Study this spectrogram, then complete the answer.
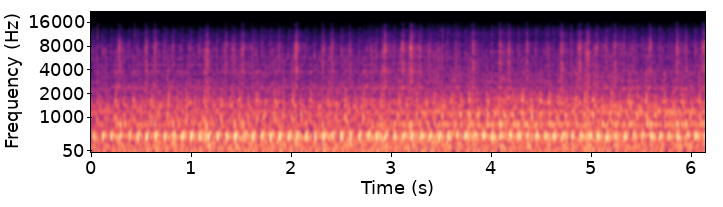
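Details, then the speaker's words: Gas EZGO TXT golf cart (1996 or 1999) with hard starting: even, steady putter around two beats per second with no misses or knocks. Normal running. "right, now the fuel pump's pumping. All right, so we're good now."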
